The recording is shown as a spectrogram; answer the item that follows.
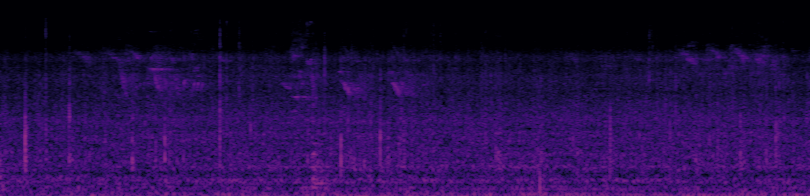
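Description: Faint outdoor background with a few soft clicks and several brief high chirps scattered through the middle of the stretch.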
